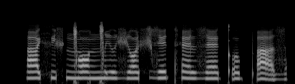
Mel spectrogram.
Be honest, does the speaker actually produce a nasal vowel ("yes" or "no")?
no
